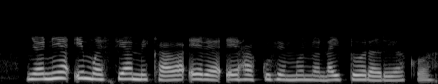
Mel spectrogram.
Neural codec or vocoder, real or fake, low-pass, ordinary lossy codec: vocoder, 44.1 kHz, 128 mel bands, Pupu-Vocoder; fake; 3.6 kHz; none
